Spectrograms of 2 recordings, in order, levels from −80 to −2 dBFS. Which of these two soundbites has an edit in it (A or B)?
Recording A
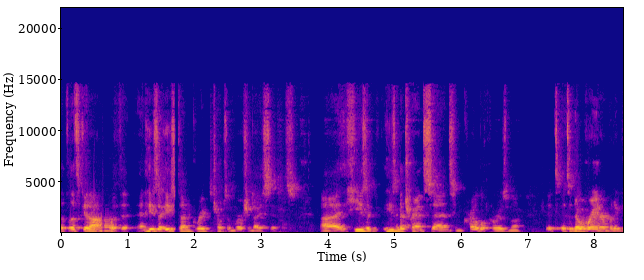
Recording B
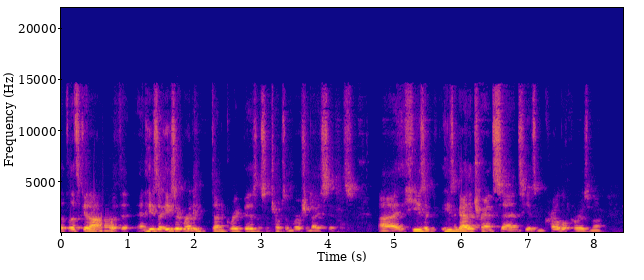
A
